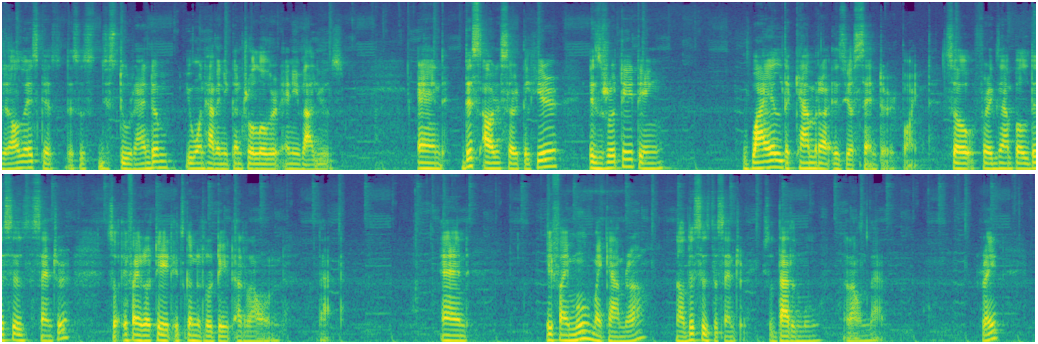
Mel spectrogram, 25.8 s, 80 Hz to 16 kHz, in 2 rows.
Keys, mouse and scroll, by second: 4.5 ctrl+z, 14.5 ctrl+z, 14.5-18.4 drag, 18.4 ctrl+z, 19.5-24.7 alt+drag, 24.7 ctrl+z, 25.4 ctrl+z.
